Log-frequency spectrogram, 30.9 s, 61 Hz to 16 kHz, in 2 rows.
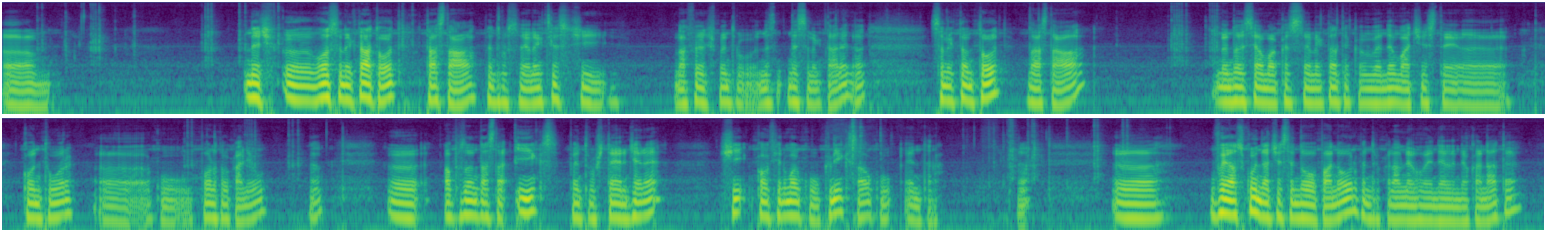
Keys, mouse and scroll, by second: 0.4-2.2 ctrl+scroll down 4, 2.5-3.0 scroll up 5, 3.3 scroll down 2, 4.4 a, 6.0 a, 9.1 a, 12.2-14.2 scroll up 9, 17.9-18.5 scroll up 2, 18.5-19.4 scroll down 8, 21.1 x, 25.9-26.8 shift+scroll down 5, 26.8-27.8 scroll up 4.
